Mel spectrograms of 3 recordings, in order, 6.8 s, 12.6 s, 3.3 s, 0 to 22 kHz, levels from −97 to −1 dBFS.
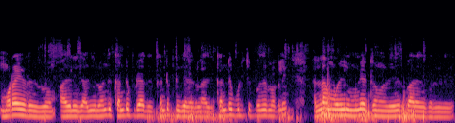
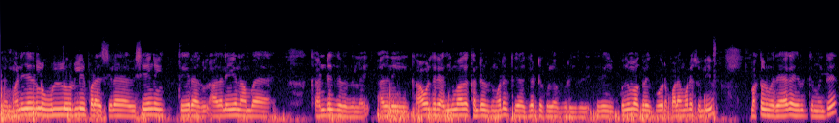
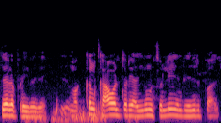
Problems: none marked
